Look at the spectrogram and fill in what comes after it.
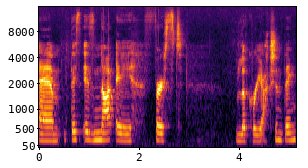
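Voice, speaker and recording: In an Irish accent, a woman talks at a very slow pace with monotone, flat intonation and long, frequent pauses. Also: medium pitch for a woman. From Ireland. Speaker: homeschooling parent, vlogger. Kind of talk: product review. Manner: chatty.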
